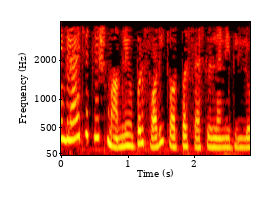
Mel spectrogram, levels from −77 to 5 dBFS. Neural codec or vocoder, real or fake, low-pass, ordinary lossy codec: none; real; 3.6 kHz; MP3, 32 kbps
